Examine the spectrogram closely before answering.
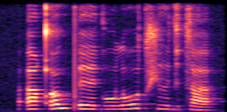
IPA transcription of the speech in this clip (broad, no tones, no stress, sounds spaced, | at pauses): ʔ a qʼ uː pʼ ɛː ɡ ɔː l ɔː t͡s ʃ ɘː d ɘ t͡s a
